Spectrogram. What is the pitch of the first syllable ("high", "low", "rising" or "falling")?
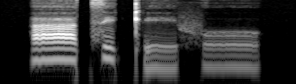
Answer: high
